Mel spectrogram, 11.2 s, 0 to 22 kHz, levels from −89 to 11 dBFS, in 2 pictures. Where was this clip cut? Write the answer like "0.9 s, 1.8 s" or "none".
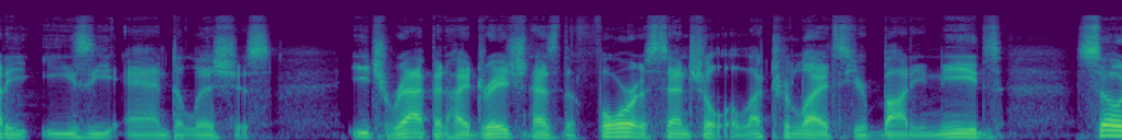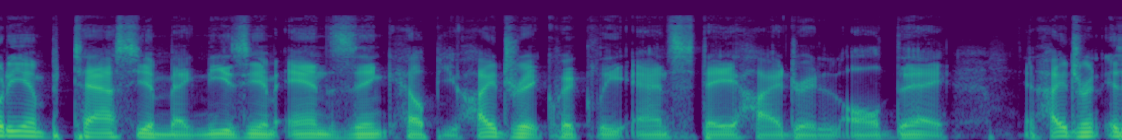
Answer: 2.7 s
